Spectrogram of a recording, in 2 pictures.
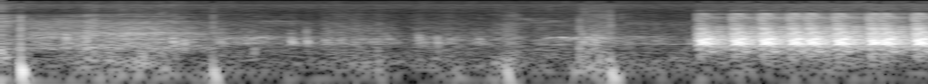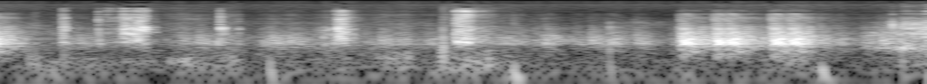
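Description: Rapid bursts of automatic gunfire from the Block Strike video game, with dense crackling volleys starting partway through and returning in loud stretches, separated by brief single shots and quieter gaps.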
